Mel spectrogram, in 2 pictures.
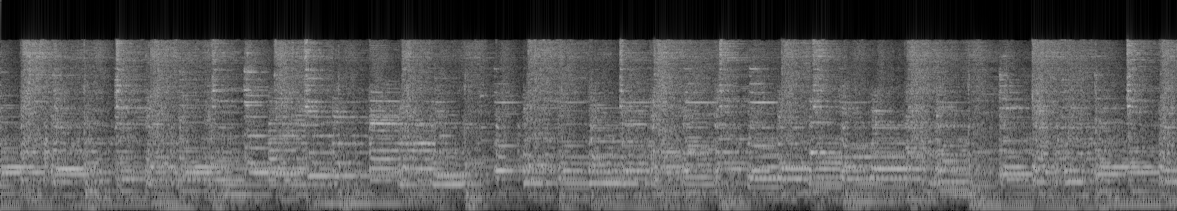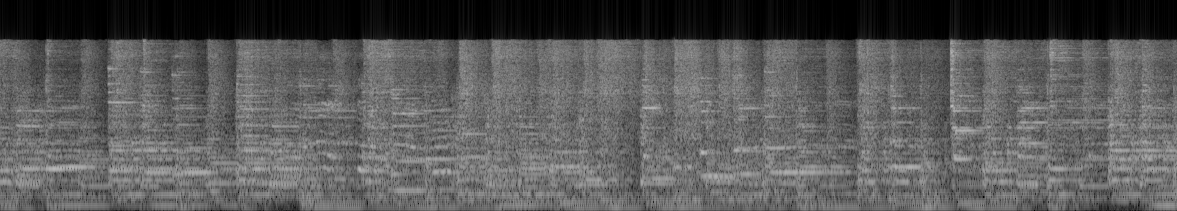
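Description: Live roots and blues band playing: acoustic guitar, drum kit and a keyboard piano over a steady beat.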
